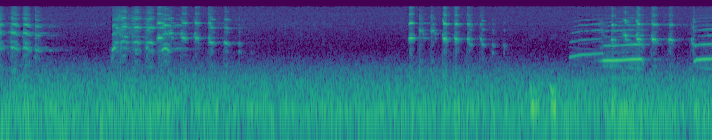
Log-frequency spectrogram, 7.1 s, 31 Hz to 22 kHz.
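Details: A bald eagle delivering prey to the Decorah North nest, 3 March 2019: clusters of rapid, high, stuttering chips separated by quiet gaps, ending in clearer drawn-out whistled notes, with low-frequency hum underneath.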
